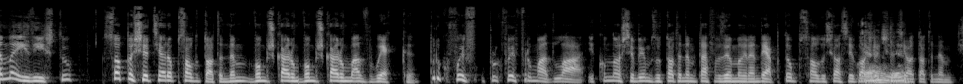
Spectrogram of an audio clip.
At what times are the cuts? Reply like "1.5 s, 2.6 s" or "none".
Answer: 3.0 s, 7.8 s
